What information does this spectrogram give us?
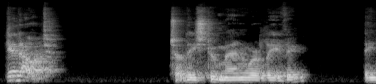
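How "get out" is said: firm raised order; stern command. Retold or imitated. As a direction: bark it once more, curt and final. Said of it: "in his Adi K Rani voice said".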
